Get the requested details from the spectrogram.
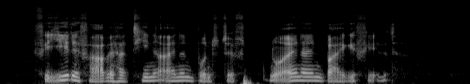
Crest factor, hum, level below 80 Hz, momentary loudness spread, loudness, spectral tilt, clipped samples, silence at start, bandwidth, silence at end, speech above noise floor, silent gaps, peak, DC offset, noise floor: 20 dB; none; -48 dBFS; 11 LU; -29 LUFS; -5.5 dB/octave; under 0.1%; 0.35 s; 15.5 kHz; 0.75 s; 41 dB; none; -10 dBFS; under 0.1%; -70 dBFS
